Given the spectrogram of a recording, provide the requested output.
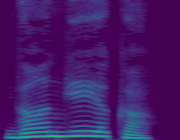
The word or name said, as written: ಗಾಂಗೇಯಕ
